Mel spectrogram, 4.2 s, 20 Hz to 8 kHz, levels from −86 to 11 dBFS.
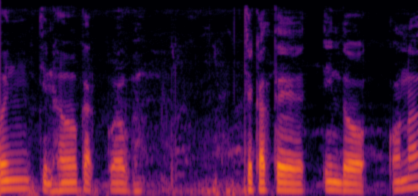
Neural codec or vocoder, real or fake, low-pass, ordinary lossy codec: codec, 16 kHz, 16 kbps, FreqCodec, larger model; fake; 7.2 kHz; AAC, 48 kbps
